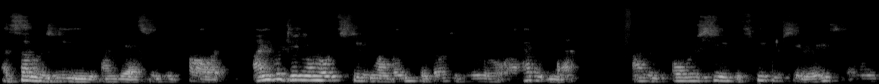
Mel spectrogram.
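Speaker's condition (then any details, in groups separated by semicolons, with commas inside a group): No condition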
